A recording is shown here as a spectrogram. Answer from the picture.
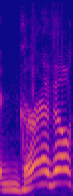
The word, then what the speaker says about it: Guerneville: Gene in Guerneville, California.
